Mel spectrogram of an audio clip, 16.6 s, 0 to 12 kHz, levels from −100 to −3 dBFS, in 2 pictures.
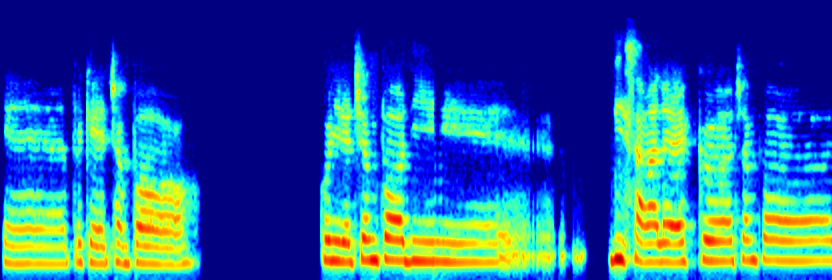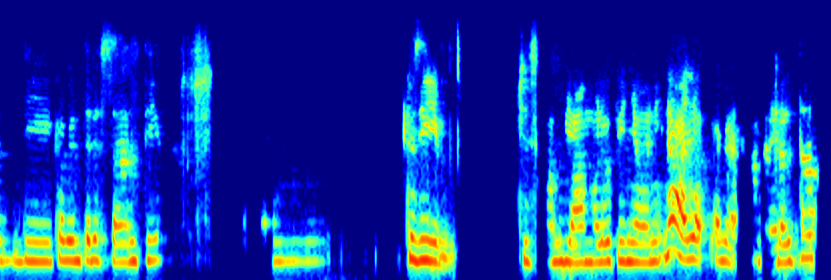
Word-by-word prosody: ehm, 205 -2 -8
perché 220 -2 -3
c'è 230 0 -3
un 210 -2 -3
po 205 0 -2 1.2
come 250 -1 +5
dire, 235 -1 +5
c'è 255 +3 +2
un 250 - +7
po' 250 0 +5
di, 235 0 +3
uhm, 235 +5 -6 0.5
di 260 0 +9
sale, 225 -2 +3
ecco, 240 +1 +1
c'è 250 +2 -6
un 250 0 -1
po' 245 -1 -3
di 235 -1 -5
cose 245 +1 -1
interessanti. 240 0 -4 1.1
Mhmm, 235 0 -15 0.8
così 250 -1 +2 0.7
ci 235 - -5
scambiamo 225 0 -3
le 230 - -1
opinioni. 235 0 -2
No 360 - +2
io 255 - -1
vabbè 250 - 0
vabbè 235 0 -4 0.5
in 215 - -4
realtà 275 +5 -5
235 Hz, 120 wpm, -23 LUFS, 225-245 Hz, 1.2 s, di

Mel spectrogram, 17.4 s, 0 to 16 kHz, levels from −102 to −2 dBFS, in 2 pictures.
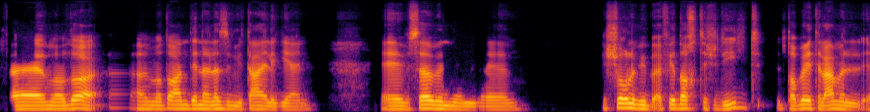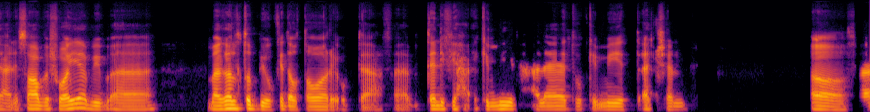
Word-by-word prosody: فالموضوع 115 +3 +5 0.3
الموضوع 120 +1 +1
عندنا 125 0 +2
لازم 120 -2 +1
يتعالج 105 -1 0
يعني، 105 +2 -5 0.7
آآ 110 0 +2
بسبب 125 +5 +5
إن 115 -2 +2 0.3
ال 100 +1 -4 0.9
الشغل 150 -1 +5
بيبقى 125 -3 +1
فيه 135 - +2
ضغط 130 -2 +1
شديد، 120 +8 -3 0.3
طبيعة 130 +4 +4
العمل 110 -3 +2
يعني 100 -2 -6
صعبة 120 -2 +1
شوية، 125 +8 +1
بيبقى 105 -3 -5 0.5
مجال 120 +3 +4
طبي 120 -3 0
وكده 100 +1 -2
وطوارئ 95 0 -2
وبتاع. - - -10
فبالتالي 115 0 -5
في 115 0 -6
ح - - -8
كمية 110 +1 -1
حالات 105 0 -5
وكمية 100 0 -5
أكشن. 100 0 -6 1.3
آه، 100 -4 0
ف - - -24
110 Hz, 120 wpm, -23 LUFS, 105-120 Hz, 1.3 s, فالموضوع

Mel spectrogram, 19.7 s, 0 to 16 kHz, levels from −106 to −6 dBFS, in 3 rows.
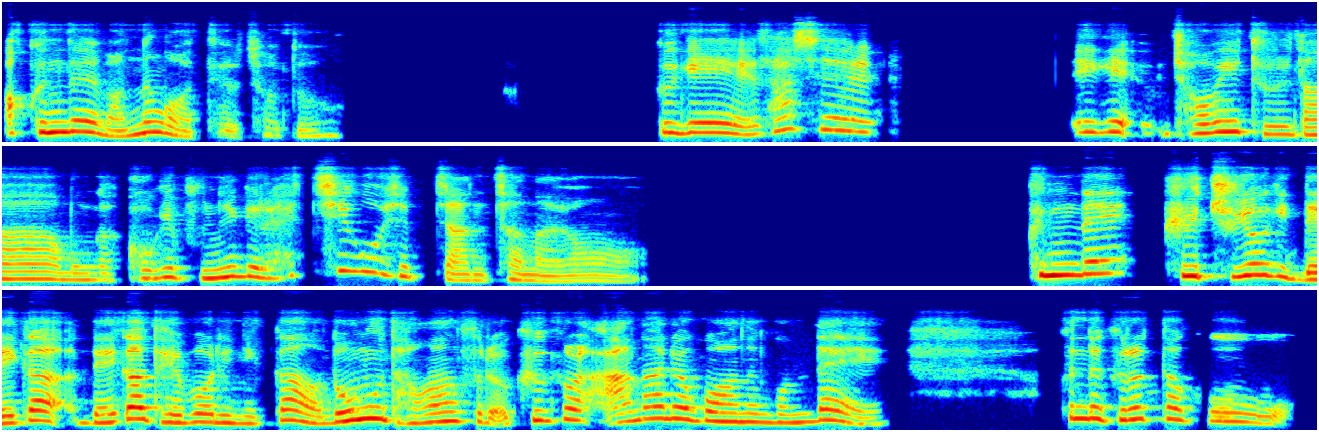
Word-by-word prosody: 아 235 0 -5
근데 270 +1 +4
맞는 215 - -1
것 215 - -3
같아요 150 -1 -14
저도. 175 -1 -18 1.6
그게 255 -4 +1
사실 320 -1 -4 1.0
이게 270 0 -1 0.2
저희 265 +5 +1
2 210 -6 -5
다 195 -1 -2
뭔가 170 -1 -10
거기 215 +3 -4
분위기를 235 +1 0
해치고 370 - -4
싶지 260 - -7
않잖아요. 145 -4 -9 1.9
근데 315 +4 +5
그 270 -2 +4
주역이 265 -3 +2
내가 190 +8 +3
내가 215 +9 +4
돼 210 -8 -1
버리니까 200 +1 -1
너무 280 +7 +6
당황스러 225 +2 -2
그걸 265 +1 0
안 245 +6 -1
하려고 295 -5 +2
하는 220 -2 +1
건데 205 -4 -2 0.9
근데 310 -1 +2
그렇다고 265 -8 -2
240 Hz, 225 characters per minute, -24 LUFS, 195-275 Hz, 1.9 s, 너무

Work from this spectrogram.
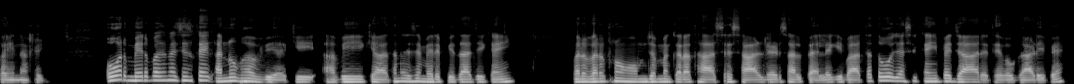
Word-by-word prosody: कहीं 105 0 -1
न 105 0 -2
कहीं। 105 -1 -7 0.7
और 210 -1 +2
मेरे 185 0 +2
पास 190 0 +1
ना 195 - +1
इस 190 - -4
चीज़ 185 -1 +1
का 195 - +3
एक 185 - -3
अनुभव 145 -3 +3
भी 115 -1 +2
है 105 -1 -3
कि 115 0 -1 0.2
अभी 120 +2 +3
क्या 115 -3 +1
होता 110 +5 -2
है - - +1
ना, 135 - +2
जैसे 140 +1 +2
मेरे 120 -1 +1
पिताजी 120 +1 0
कहीं 115 +4 -1 0.6
मतलब 130 0 +4
वर्क 130 0 +2
फ्रॉम 145 +1 +2
होम 125 0 +2
जब 130 - +3
मैं 130 - +1
कर 115 - -1
रहा 115 - +2
था 115 - +2
आज 110 - -3
से 120 - -3
साल-डेढ़ 110 0 -1
साल 115 -3 -1
पहले 105 +1 -1
की 120 - -2
बात 105 +3 -1
है, - - -2
तो 175 - +2
वो 180 - +4
जैसे 155 -1 -2
कहीं 135 0 +1
पे 145 - +2
जा 120 -2 +2
रहे 105 -2 -4
थे 105 - -2
वो 105 0 -2
गाड़ी 105 0 -1
पे, 115 +5 -3
120 Hz, 290 wpm, -23 LUFS, 110-140 Hz, 0.7 s, मतलब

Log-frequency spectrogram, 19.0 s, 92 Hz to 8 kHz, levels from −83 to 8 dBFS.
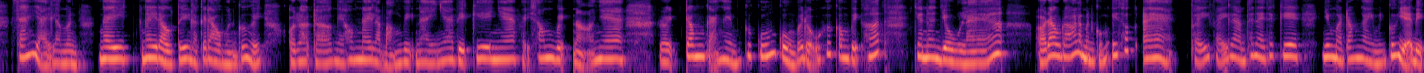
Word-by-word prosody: Sáng 270 +4 +1
dậy 240 - -1
là 180 -1 -6
mình 175 -2 -3 0.3
ngay 220 0 +4 0.2
ngay 235 +1 +5
đầu 185 -6 +3
tiên 215 +4 +1
là 185 - -3
cái 215 - -3
đầu 195 -4 -1
mình 165 -1 -3
cứ 230 - -2
nghĩ 175 0 -2 0.3
ôi 185 -2 -3
lơ 195 +1 -3
trời 180 -3 -4
ơi, 180 +1 -5
ngày 190 -2 -4
hôm 210 +4 -1
nay 210 -1 +1
là 185 -2 -4
bận 155 +1 -5
việc 190 - -3
này 180 -1 -5
nha, 205 +4 -3
việc 190 -1 +1
kia 225 -1 +2
nha, 220 0 +1
phải - - -8
xong 235 0 +1
việc 215 -1 -2
nọ 160 -4 -3
nha, 225 0 +1 0.5
rồi 190 -1 -4
trong 255 -1 +5
cả - - -4
ngày 215 -2 0
mình 170 +2 -4
cứ 265 - -1
cuống 260 +3 +2
cuồng 205 -9 +3
với 225 - 0
đủ 220 -2 -1
thứ 300 - 0
công 240 -3 +1
việc 215 -1 -3
hết. 285 +5 +2 0.4
Cho 260 - +1
nên 240 -1 +6
dù 200 -4 +3
là 175 -1 -1 0.2
á, 290 +7 +4 0.4
ở 185 0 +1
đâu 270 0 +4
đó 255 +2 0
là 315 - +2
mình 225 -6 +5
cũng 210 - -3
ý 275 - +3
thức, 370 +4 -3
à, 230 +1 +2 0.4
phải 200 +5 -3
phải 220 -1 -4
làm 230 -5 -2
thế 270 - -4
này 250 -4 +1
thế 270 - -5
kia, 265 -1 +3 0.3
nhưng 250 -1 +4
mà 230 -4 +3
trong 225 +3 -1
ngày 205 -5 -2
mình 175 +2 -4
cứ 265 - +4
dễ 275 - +5
bị 180 -4 +2
220 Hz, 245 wpm, -23 LUFS, 190-245 Hz, 0.5 s, nên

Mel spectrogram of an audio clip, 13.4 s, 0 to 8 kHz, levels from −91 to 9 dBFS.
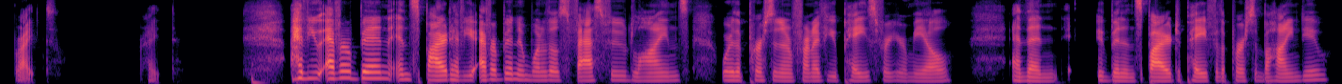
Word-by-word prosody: Right. - - -6 0.9
Right. - - -21 1.1
Have 225 -2 +9
you 220 - 0
ever 230 +3 +5
been 220 0 +2
inspired 175 -4 +4
have 160 -2 -5
you 160 - -1
ever 160 +2 +3
been 190 0 -5
in 165 -1 -7
one 155 - -5
of 155 - -9
those 150 -1 -1
fast 145 +2 +2
food 155 -1 -9
lines 140 +2 -3 0.3
where 150 -1 -4
the 150 - -2
person 150 -1 -1
in 135 -1 0
front 135 +1 -1
of 140 +1 -1
you 140 - -7
pays 140 0 0
for 140 - -8
your 135 -1 -14
meal, 130 +2 -6 0.6
and 140 -1 -3
then, 125 -2 -2
eh - - -16 0.3
you've 150 -2 -8
been 140 -1 -2
inspired 130 +1 +4
to - - -6
pay 135 -1 +2
for 145 - -10
the 130 - -9
person 135 0 -3
behind 135 +1 -1
you? 165 +2 -9
145 Hz, 190 wpm, -25 LUFS, 135-160 Hz, 1.1 s, Have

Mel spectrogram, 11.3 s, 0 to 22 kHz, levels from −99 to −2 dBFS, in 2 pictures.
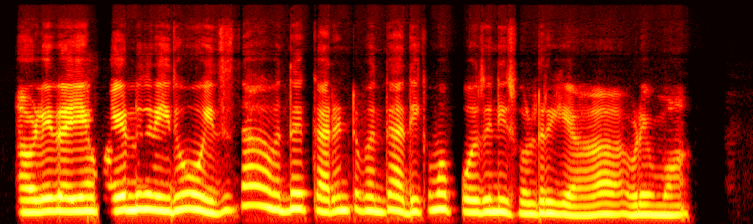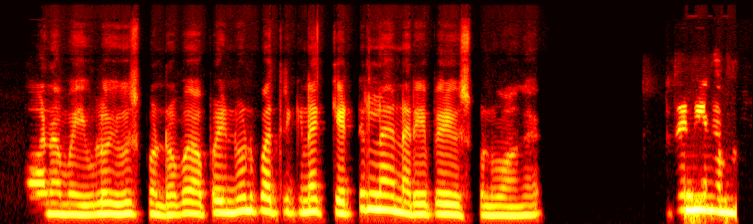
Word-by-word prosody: அப்டின்னுவேன் 230 +2 +3
என் 240 - +1
பையனும் 250 +2 +4
கூட - - +4
"ஓ! - - +4
இதுவும் 265 0 +2
இதுதான் 255 - -5
வந்து 255 +3 +1
கரண்ட் 240 +4 -1
வந்து 235 +2 -1
அதிகமா 225 +6 -1
போதுன்னு 220 0 +1
நீ - - +1
சொல்றியா?" 185 -3 -1 0.3
அப்படிம்பான். 170 0 -2 0.7
ஆ - - -5 0.2
நம்ம 180 -1 -1
இவ்ளோ 190 +2 0
யூஸ் 190 0 -2
பண்றோம்மா 175 +2 -3
அப்புறம் 210 +3 -2
இன்னொன்னு 235 +3 0
பாத்துருக்கீங்கன்னா, 220 0 -2
கெட்டில்லாம் 255 +4 +1
நெறைய 180 -1 -1
பேர் 180 -1 +1
யூஸ் 165 - -5
பண்ணுவாங்க. 160 0 -2 1.0
சுடு - - -12
தண்ணீ 255 0 +9
நம்ம 215 -2 +5
215 Hz, 165 wpm, -18 LUFS, 185-240 Hz, 1.0 s, தண்ணீ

